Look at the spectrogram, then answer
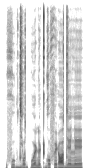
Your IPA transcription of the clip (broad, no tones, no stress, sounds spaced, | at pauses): f u ɡ d j o d p u ə̯ ɳ e ʈ ɡ o f e ɽ ɒ d e l e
